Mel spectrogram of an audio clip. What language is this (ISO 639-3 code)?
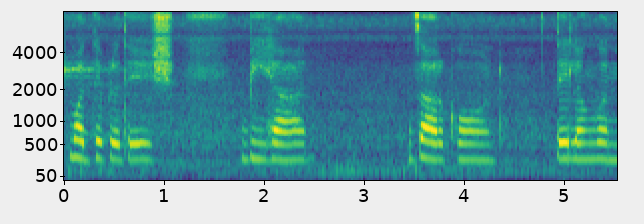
mar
